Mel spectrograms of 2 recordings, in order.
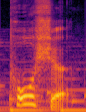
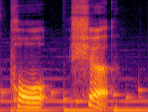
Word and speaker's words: Porsche: The correct pronunciation is Porsche. Porsha.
